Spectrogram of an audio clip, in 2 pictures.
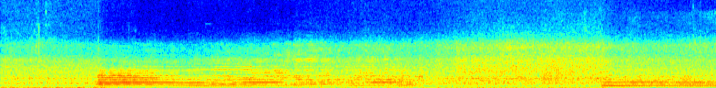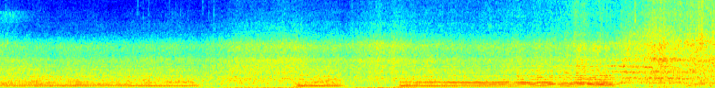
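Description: A locomotive horn blows in several long blasts, from a distance and then closer.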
